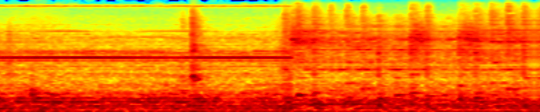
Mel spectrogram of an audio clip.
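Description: Jet aircraft engine sound effect: a steady hum with a thin high whine. About halfway through, the whine stops and a brighter rushing hiss takes over, as for a takeoff.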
